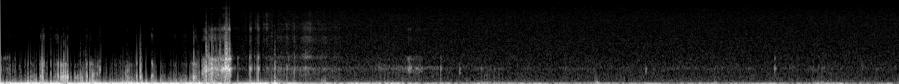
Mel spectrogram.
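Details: Stethoscope recording of the belly while lying down, after drinking cola and swallowing Mentos: loud bubbling, gurgling rumbles for about three seconds, fading to quiet scattered clicks over a faint hum; active bowel sounds.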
